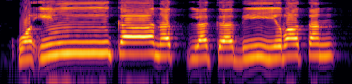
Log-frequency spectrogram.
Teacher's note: نون کے بعد کاف آ رہا ہے، لہٰذا یہاں نون پہ غنہ کریں گے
